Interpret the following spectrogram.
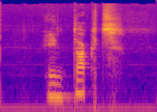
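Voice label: "intact", Dutch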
